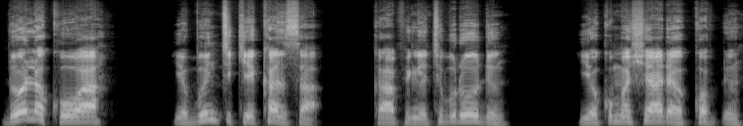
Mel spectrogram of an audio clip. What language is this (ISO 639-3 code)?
hau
